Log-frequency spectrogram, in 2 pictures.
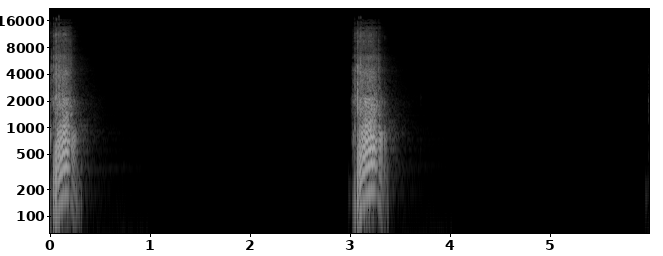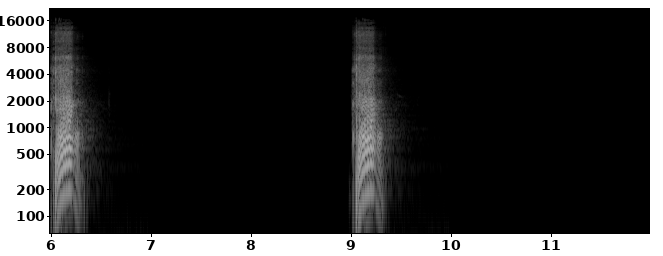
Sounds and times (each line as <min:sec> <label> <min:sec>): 0:00.0 impact wrench 0:00.5
0:03.0 impact wrench 0:03.5
0:06.0 impact wrench 0:06.4
0:09.0 impact wrench 0:09.5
